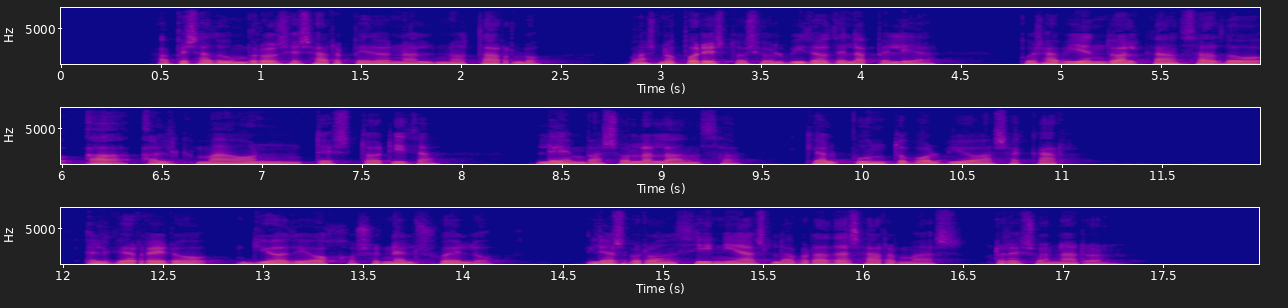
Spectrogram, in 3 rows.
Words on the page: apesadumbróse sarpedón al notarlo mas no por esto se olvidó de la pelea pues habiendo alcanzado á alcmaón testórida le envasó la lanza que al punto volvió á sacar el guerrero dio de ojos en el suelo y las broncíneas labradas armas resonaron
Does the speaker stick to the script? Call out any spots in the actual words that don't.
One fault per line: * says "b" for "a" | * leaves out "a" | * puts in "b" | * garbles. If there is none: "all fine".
all fine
